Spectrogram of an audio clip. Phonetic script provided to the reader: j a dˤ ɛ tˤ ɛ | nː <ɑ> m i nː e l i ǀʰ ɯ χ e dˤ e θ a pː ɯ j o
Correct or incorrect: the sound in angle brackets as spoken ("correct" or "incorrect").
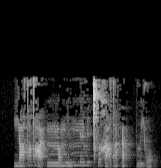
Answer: incorrect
